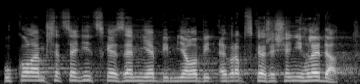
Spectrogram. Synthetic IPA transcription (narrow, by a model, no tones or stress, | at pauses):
ʔuːkolɛmpr̝̥ɛt̪sɛdɲɪt͡skɛːzɛmɲɛbɪmɲɛlobiːt̪ʔɛvɾopskɛːrɛʃɛɲiːɦlɛda̰t̪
